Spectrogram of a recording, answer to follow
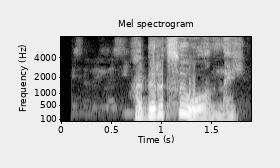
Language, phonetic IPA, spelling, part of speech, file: Russian, [ɐbʲɪrət͡sɨˈonːɨj], аберрационный, adjective, Ru-аберрационный.ogg
- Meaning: aberrant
